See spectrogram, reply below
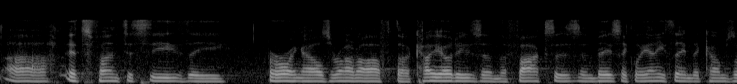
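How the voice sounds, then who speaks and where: A man giving an informal public talk with a quiet voice, rambling and joking as he goes, his nose running from the cold air, speaking into a microphone. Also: on the high side, poor audio. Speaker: presenter at a conservation society talk.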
